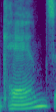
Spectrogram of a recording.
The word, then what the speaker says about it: Cairns: Cameron Cairns and Colin Cairns. I'm pretty sure you Oh, pronounce it like, yeah, the cap, uh, the capital of far north Queensland.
